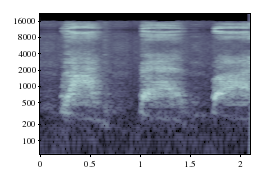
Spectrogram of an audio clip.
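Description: Death metal vocalist's harsh screamed vocals: three short shouted bursts of about half a second each, in quick rhythm, with no backing music audible.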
